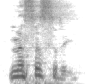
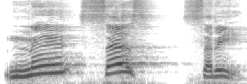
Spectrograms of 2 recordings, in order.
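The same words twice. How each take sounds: First: Said in the usual way. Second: नेसेसरी drawn out with a long double s; slow stretched word. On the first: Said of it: "double एस की आवाज". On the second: Shown as a demonstration. Teacher models नेसेसरी slowly for spelling. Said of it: "double एस की आवाज आ जाएगी".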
